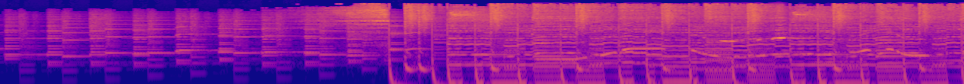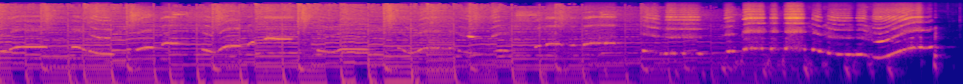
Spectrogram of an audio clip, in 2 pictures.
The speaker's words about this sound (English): I've never actually played the slide whistle in front of anybody before, and wow, it's actually really embarrassing.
